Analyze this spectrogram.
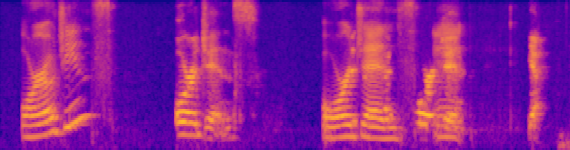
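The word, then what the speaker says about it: orogenes: Origins. Origins. Origin. Yeah, Okay, well, it's spelled ORO. I know, but it's just origin.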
